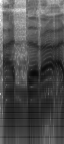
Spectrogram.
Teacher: Adra adalah qalqalah sugra ataupun disebut dengan qalqalah kecil. Ya, jadi hanya kita pantulkan sedikit.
